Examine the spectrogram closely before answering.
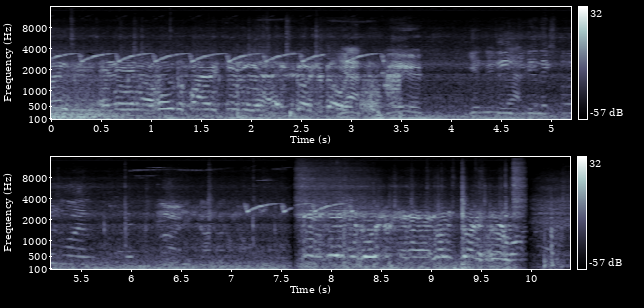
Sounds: emergency vehicle
speech

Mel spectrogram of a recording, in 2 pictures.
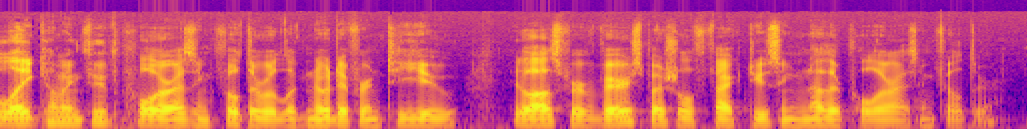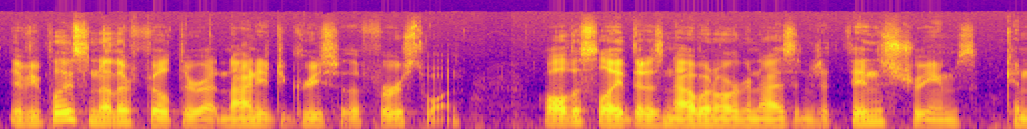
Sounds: speech

